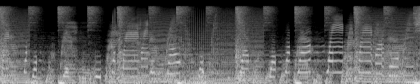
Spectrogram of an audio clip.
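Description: Akai EWI 4000S electronic wind instrument played live through a synthesizer and effects, giving a melodic synth line over a looped accompaniment with bass and low beats.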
